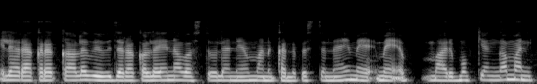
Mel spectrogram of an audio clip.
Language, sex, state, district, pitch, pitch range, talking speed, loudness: Telugu, female, Andhra Pradesh, Chittoor, 190 Hz, 185-195 Hz, 125 wpm, -15 LUFS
